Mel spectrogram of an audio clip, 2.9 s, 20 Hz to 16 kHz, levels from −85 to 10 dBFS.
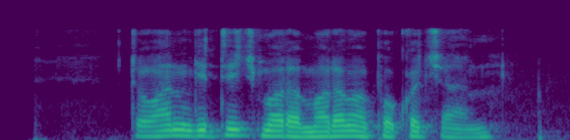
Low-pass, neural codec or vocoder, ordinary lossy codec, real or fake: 7.2 kHz; codec, 16 kHz, 4 kbps, FunCodec, trained on LibriTTS, 50 frames a second; MP3, 64 kbps; fake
